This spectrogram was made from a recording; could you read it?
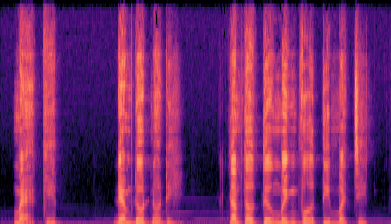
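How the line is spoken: Panting, trembling. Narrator (Vietnamese): hồn hển đứng dậy run rẩy bảo

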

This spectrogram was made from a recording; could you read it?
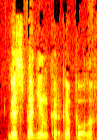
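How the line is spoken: Calm. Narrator (Russian): спокойно начал он

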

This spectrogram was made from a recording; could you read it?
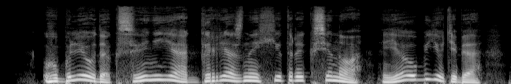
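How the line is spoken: Moaning. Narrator (Russian): простонал Долгоров

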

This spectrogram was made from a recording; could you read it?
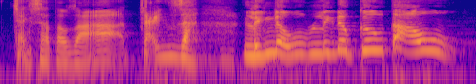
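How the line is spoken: Terrified scream. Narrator (Vietnamese): hắn vừa sợ hãi hét lên

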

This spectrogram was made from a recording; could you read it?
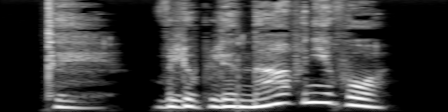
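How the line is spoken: Quiet question. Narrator (Russian): Оливия тихо спросила

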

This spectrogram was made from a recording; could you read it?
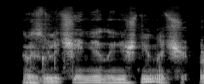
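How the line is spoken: Muttering to himself. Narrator (Russian): пробормотал про себя Мержи

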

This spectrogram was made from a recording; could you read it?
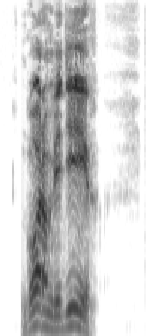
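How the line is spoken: Shouting, powerful knight. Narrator (Russian): крикнул, восседая на коне могучего телосложения рыцарь

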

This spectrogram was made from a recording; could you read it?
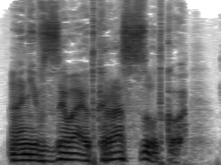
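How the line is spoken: Growling. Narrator (Russian): прорычал Корман

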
